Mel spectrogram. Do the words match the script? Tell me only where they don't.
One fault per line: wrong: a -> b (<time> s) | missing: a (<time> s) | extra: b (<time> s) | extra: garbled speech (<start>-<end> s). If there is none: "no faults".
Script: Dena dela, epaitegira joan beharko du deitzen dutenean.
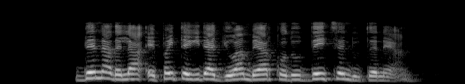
no faults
